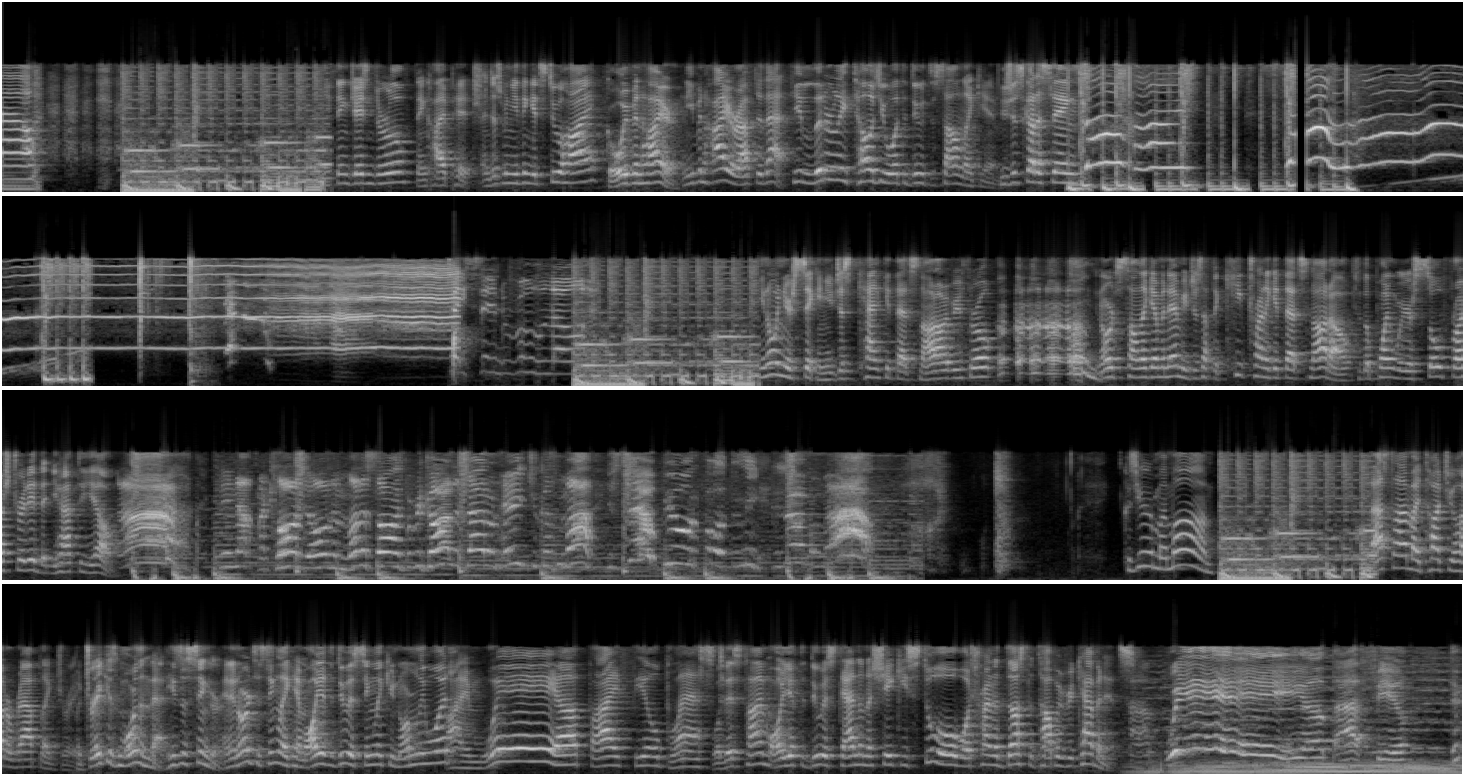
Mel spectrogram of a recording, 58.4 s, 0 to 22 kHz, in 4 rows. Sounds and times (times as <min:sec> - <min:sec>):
Music: 0:01.2 - 0:03.3, 0:10.6 - 0:13.6, 0:20.3 - 0:22.2, 0:30.5 - 0:38.4, 0:41.4 - 0:43.0, 0:55.0 - 0:58.4
Speech: 0:03.3 - 0:10.8, 0:22.2 - 0:24.6, 0:25.4 - 0:37.9, 0:40.4 - 0:41.4, 0:42.9 - 0:58.4.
